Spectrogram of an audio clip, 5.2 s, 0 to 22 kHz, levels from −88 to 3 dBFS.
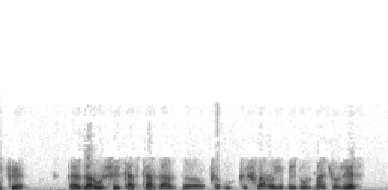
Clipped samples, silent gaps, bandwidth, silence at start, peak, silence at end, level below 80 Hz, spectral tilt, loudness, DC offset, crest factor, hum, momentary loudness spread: under 0.1%; none; 5 kHz; 0.1 s; -4 dBFS; 0.4 s; -64 dBFS; -6.5 dB/octave; -20 LUFS; under 0.1%; 18 dB; none; 11 LU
